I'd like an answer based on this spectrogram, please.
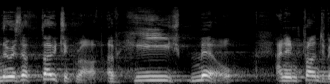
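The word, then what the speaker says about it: Heage: The name of the watermill written H-E-A-G-E. Great. Heege. H-E-E-J.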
